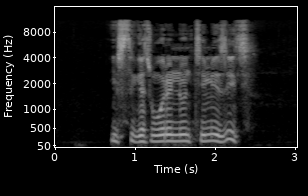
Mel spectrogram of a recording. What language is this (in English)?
Standard Moroccan Tamazight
